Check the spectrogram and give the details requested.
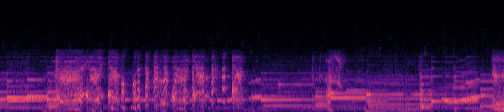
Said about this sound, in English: I'm not super sick, but I am getting over the flu, and I have a bit of a cough. Let me see if I can get one up for you.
